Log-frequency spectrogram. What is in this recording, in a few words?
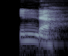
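"indah", Malay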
